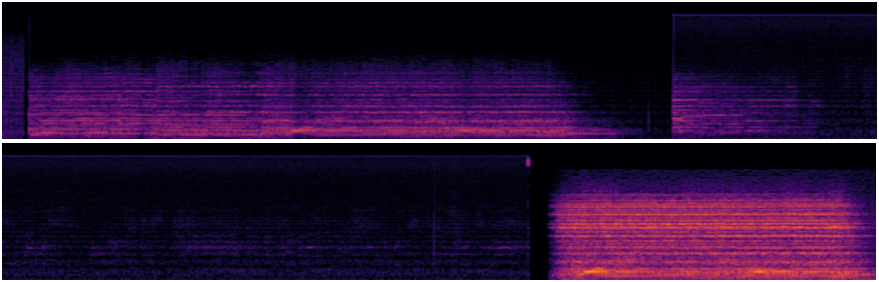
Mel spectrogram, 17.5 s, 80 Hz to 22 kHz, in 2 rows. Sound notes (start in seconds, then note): 8.8 analog tape static; 14.2 old-fashioned music continuing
